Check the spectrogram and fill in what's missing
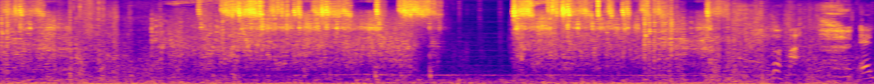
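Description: Heavy booming cannon fire and explosions in the video game Horizon, a dense, loud, continuous battle din of deep blasts and crashes, with voices shouting amid the fighting.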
